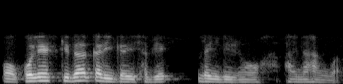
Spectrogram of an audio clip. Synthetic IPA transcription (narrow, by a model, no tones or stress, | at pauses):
okoled͡ʒkidɐkɐɾikɐɾisɐbek̚ | lɐjɾino | hajnɐɦaŋbɐ̰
